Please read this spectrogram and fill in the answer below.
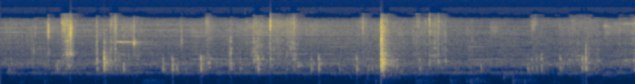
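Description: Clear slime mixed with tiny polymer-clay fruit slices being pressed and squished by hand: an irregular string of crackling clicks and pops, the loudest about four seconds in.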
